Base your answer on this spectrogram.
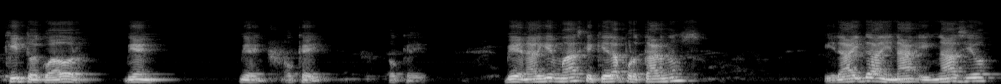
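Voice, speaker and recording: A Costa Rican man with a medium-pitched voice presents an interactive online seminar. He is courteous and conversational, often repeating phrases as he invites participants in. The sound is dull and echoey, as from a reverberant room. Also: slow pace, pauses often. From Costa Rica. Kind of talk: interactive webinar talk, reading out chat comments. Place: indoor room, online session.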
